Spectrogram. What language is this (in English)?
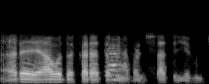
Gujarati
